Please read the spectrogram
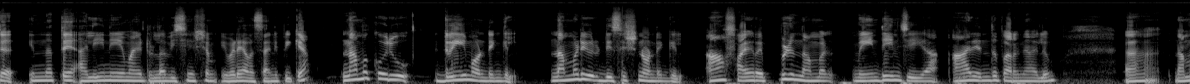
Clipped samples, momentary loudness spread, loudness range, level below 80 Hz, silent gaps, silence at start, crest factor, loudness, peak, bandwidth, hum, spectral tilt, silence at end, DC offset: under 0.1%; 7 LU; 2 LU; -44 dBFS; none; 0 s; 12 dB; -25 LUFS; -12 dBFS; over 20 kHz; none; -4.5 dB/octave; 0 s; under 0.1%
